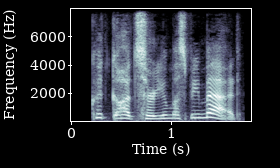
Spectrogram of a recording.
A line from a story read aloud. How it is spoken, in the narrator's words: he said in a strained, sharp voice that his ears would not have known as his own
